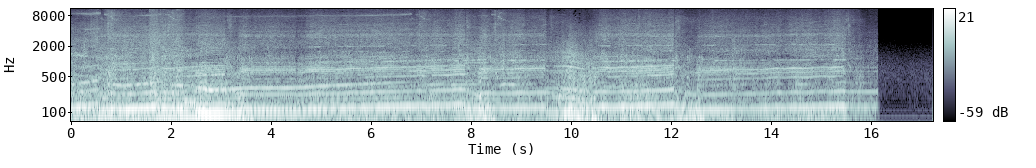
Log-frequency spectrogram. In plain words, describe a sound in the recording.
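A car engine roars at high revs and shifts through its gears.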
